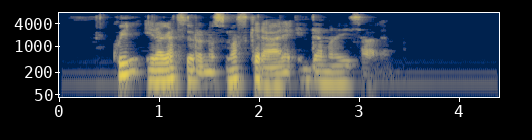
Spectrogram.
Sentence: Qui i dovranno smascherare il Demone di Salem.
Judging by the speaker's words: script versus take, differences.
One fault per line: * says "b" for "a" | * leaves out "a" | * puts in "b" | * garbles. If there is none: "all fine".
* puts in "ragazzi"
